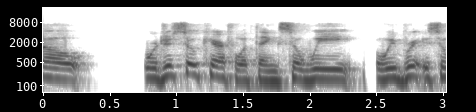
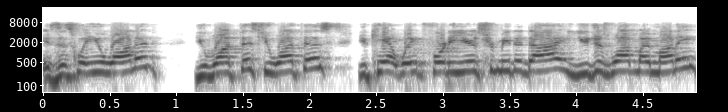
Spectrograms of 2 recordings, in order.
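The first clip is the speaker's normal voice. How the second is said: put-on, high, repeated full-on screaming; 8 semitones higher than usual. Recounting the fight where the money got thrown in his face, retelling a scream. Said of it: "And so I just started screaming".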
